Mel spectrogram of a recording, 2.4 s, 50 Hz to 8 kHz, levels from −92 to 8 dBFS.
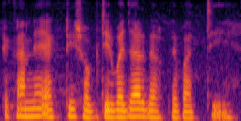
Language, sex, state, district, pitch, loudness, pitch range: Bengali, female, Assam, Hailakandi, 160 Hz, -16 LUFS, 155-175 Hz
